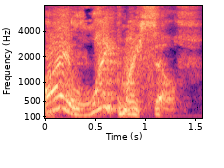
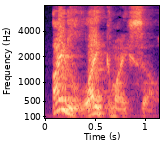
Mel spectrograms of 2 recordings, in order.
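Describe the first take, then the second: First: It is said with high intensity. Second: It is said with medium intensity.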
